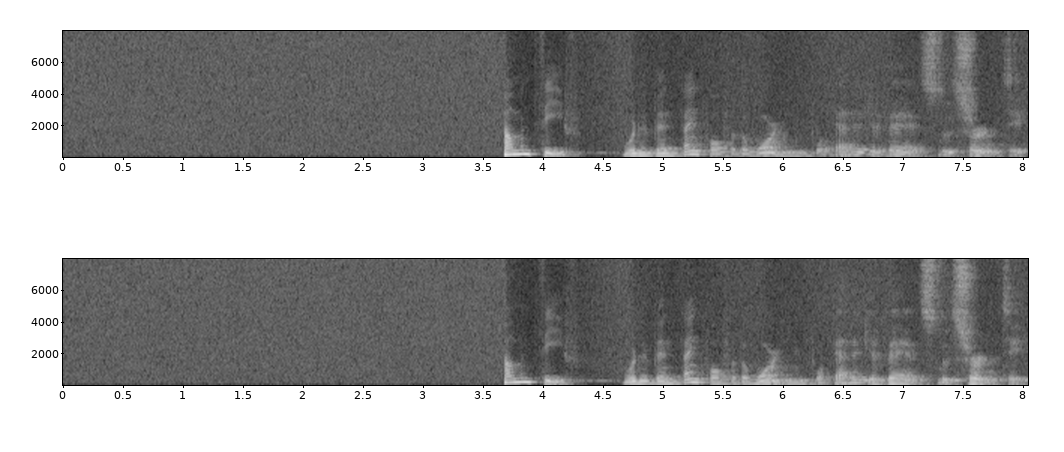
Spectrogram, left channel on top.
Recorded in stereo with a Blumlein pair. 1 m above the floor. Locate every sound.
3.7 s a man speaking: 20° left, 1.0 m; by 6.3 s 5° right, 4 m
6.4 s a man speaking: 25° right, 5 m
